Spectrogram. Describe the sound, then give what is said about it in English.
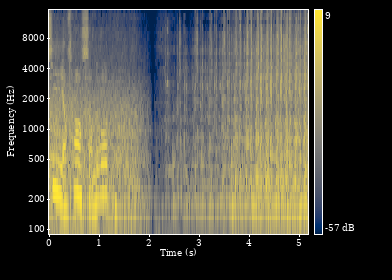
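A voice speaks briefly, then an old Victorian sewing machine runs steadily in the Atelier de Nîmes workshop, its needle hemming a pair of jeans with a rapid, even mechanical clatter that continues to the end. “puts the finishing touches to the hem of a pair of jeans using an old Victorian sewing machine.”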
